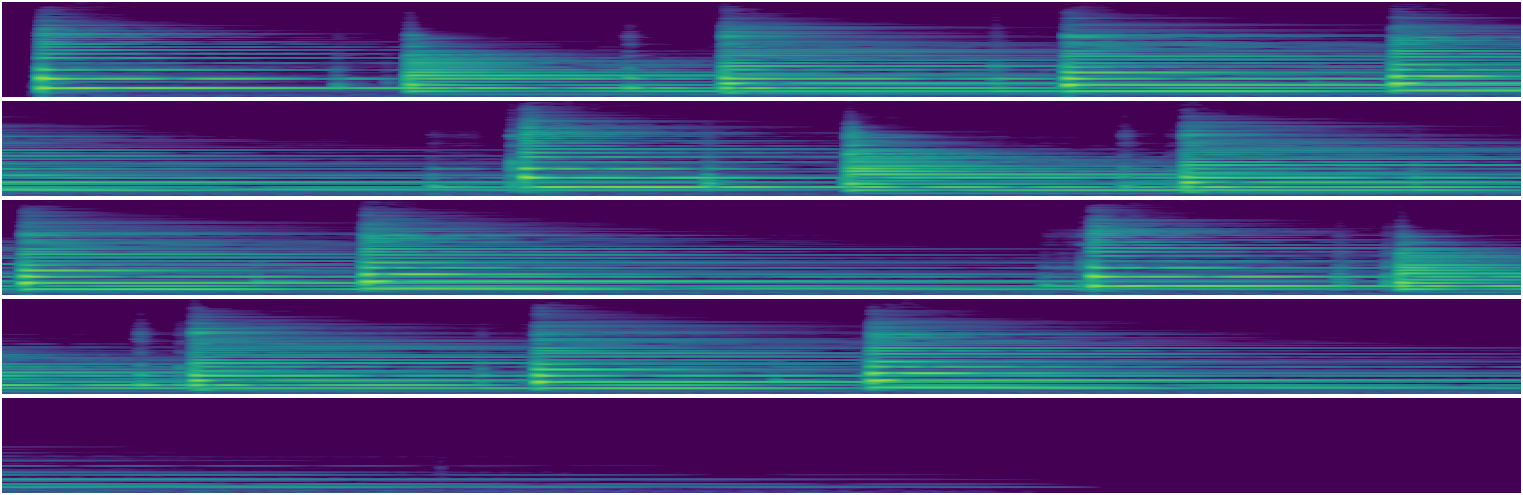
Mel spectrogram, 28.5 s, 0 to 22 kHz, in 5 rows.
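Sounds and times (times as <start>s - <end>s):
strings in Double C tuning gCGCD: 0.2s - 24.4s.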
